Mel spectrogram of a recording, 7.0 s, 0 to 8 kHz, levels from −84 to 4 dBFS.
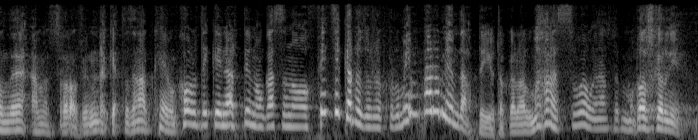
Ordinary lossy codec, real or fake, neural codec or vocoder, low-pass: none; fake; codec, 16 kHz in and 24 kHz out, 0.4 kbps, LongCat-Audio-Codec, fine tuned four codebook decoder; 7.2 kHz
